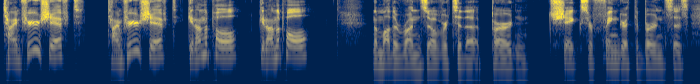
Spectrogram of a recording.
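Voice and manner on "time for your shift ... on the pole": high parrot voice repeating each line; squawking parrot. Acted. Parrot orders the daughter to her shift, high squawk. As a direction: chant it like a trained bird.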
